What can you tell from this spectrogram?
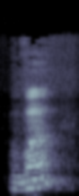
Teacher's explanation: दंतोष्ठ ऊपर के दांत, निचले होंठ, व सघोष अल्प प्राण है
